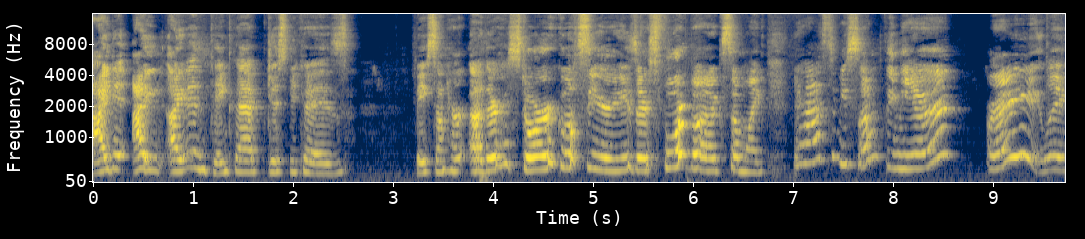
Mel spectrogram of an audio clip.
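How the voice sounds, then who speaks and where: At a moderate pace, a woman speaks in a high pitch with big swings in loudness. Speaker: book podcast co-host. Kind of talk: casual chat. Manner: animated, loud at times.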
